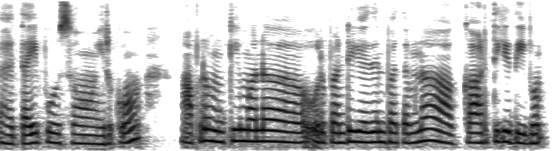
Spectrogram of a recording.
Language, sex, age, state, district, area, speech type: Tamil, female, 30-45, Tamil Nadu, Salem, rural, spontaneous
